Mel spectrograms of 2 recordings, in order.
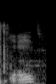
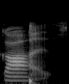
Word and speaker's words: gauze: Okay, can you cut this gauze for me? Bandage scissors. Yeah, very good. And this one is pronounced like gauze.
